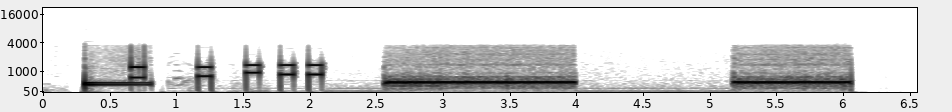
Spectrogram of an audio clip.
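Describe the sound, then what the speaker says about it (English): A telephone dials a number: a string of short touch-tone beeps in quick succession, followed by two long, steady ringback tones separated by a pause, clear and close on the line. "I'm going to dial her phone number right now"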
